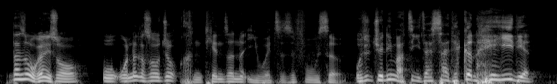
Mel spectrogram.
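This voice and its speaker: A man speaks very fast with a dark, mellow tone and very wide swings in pitch. The recording is very clean, with a silent background. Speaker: bar owner. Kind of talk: casual chat.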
